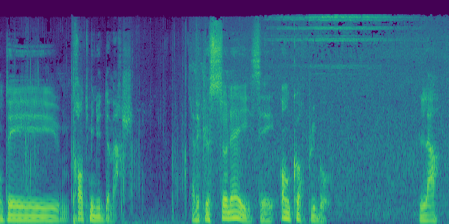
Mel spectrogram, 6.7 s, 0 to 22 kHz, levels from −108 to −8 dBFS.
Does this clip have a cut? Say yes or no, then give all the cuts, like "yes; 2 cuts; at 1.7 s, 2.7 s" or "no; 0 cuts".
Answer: yes; 1 cut; at 2.8 s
